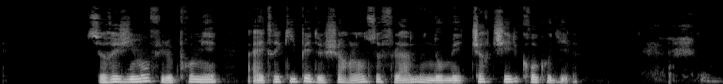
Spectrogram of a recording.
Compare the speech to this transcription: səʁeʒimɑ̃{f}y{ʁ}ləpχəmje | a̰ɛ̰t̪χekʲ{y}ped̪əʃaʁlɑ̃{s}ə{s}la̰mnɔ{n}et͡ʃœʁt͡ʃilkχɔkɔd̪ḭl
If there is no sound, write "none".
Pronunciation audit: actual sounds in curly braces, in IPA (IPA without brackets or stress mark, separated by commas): f, none, i, s, f, m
